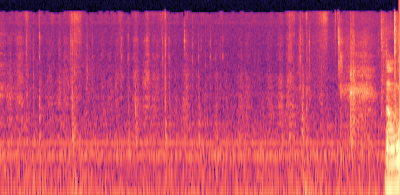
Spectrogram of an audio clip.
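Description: Faint scratching and light tapping of a stylus writing by hand on a tablet.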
